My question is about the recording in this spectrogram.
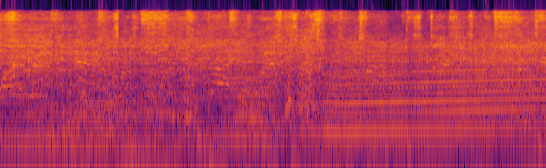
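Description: Car engines running hard in a film race scene, mixed with background music; about halfway through, one engine revs up in a long steady rise in pitch.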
